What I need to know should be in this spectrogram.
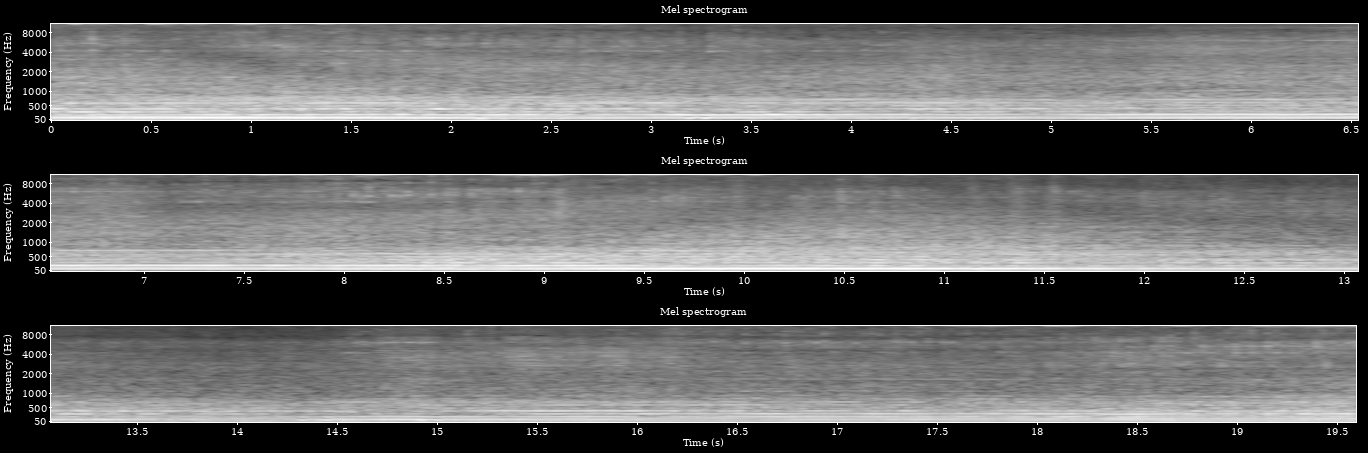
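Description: A petrol lawn mower engine drones steadily, louder up close and softer as it moves away.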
